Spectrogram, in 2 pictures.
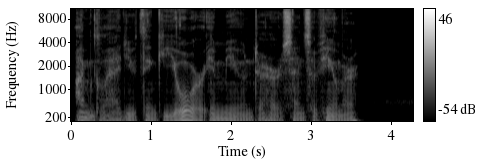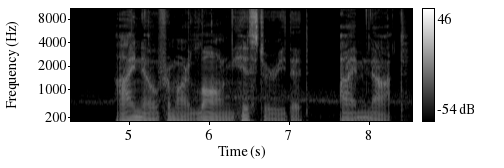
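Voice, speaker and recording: Man acting very deep gravelly arrogant vampire. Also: takes it slowly, mellow, exaggerated voice. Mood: uneasy, wary. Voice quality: gravelly, husky. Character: arrogant centuries-old male vampire, protective, skeptical. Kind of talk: roleplay audio drama.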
